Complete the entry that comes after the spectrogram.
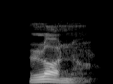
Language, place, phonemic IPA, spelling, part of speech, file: Occitan, Béarn, /ˈlɔno/, lòna, noun, LL-Q14185 (oci)-lòna.wav
- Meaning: lagoon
